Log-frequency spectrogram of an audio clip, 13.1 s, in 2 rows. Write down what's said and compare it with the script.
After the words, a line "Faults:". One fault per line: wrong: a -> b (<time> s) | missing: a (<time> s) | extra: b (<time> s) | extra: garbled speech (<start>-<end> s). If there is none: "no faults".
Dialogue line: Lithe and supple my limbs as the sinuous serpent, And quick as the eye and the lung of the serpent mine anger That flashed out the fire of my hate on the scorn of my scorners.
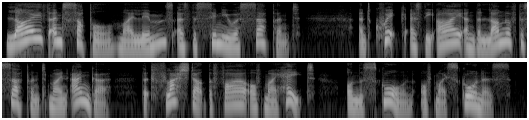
Lithe and supple my limbs as the sinuous serpent, And quick as the eye and the lung of the serpent mine anger That flashed out the fire of my hate on the scorn of my scorners.
Faults:
no faults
